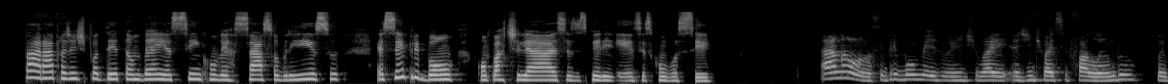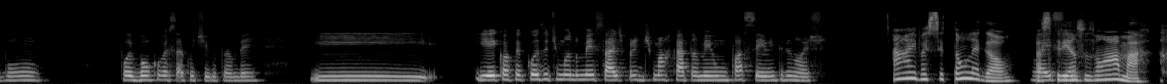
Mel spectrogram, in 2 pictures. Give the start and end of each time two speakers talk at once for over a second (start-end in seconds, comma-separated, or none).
none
